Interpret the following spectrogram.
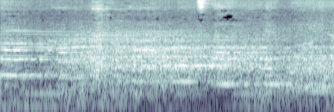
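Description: Steady rushing hiss of the show's fountain jets and mist sprays. The orchestral music fades under it during the first second, with a few notes still faintly audible.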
